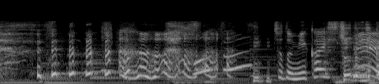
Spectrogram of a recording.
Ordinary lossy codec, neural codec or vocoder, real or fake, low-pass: none; none; real; none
